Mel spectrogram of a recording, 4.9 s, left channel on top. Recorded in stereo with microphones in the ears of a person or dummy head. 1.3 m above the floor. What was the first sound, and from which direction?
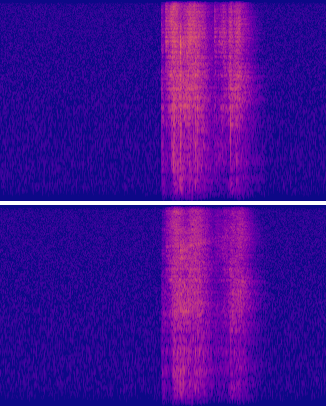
Crumpling, 70° left (ahead or behind).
